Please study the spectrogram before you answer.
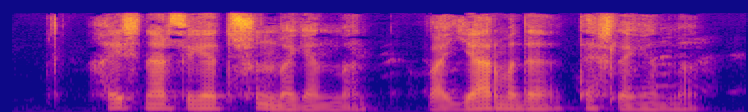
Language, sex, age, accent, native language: Uzbek, male, 12-17, Toshkent viloyati, Kazakh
